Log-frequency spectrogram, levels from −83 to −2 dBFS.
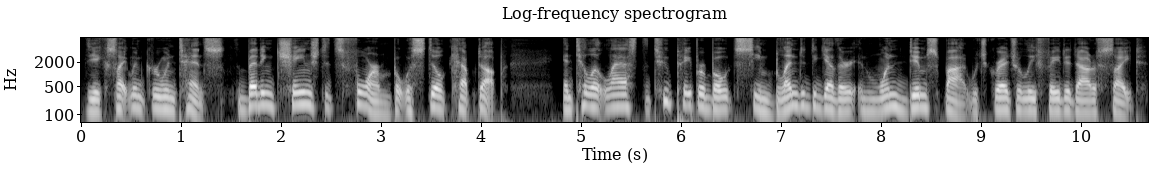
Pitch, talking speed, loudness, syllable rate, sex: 130 Hz, 190 wpm, -20 LUFS, 5.2 syllables/s, male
